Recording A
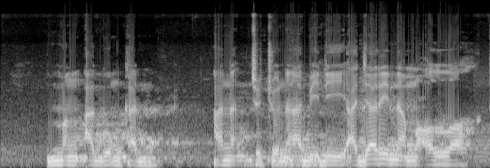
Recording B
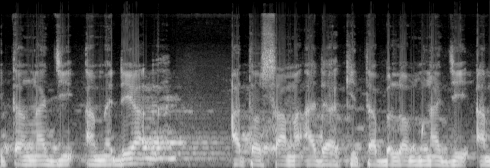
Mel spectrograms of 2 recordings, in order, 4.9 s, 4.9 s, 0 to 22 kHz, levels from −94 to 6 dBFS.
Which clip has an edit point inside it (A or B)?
A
